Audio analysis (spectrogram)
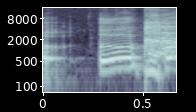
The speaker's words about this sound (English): And hold on, this monster drink's repeating. It's going to burp. Go on, go let it out. In the mic.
